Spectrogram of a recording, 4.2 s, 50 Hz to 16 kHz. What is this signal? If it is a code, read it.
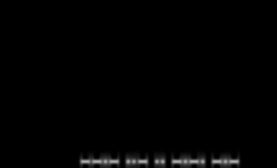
Morse code, heard as a keyed tone, about 28 wpm, 700 Hz. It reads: QUICK
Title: Multi-letter Phonemes 28wpm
